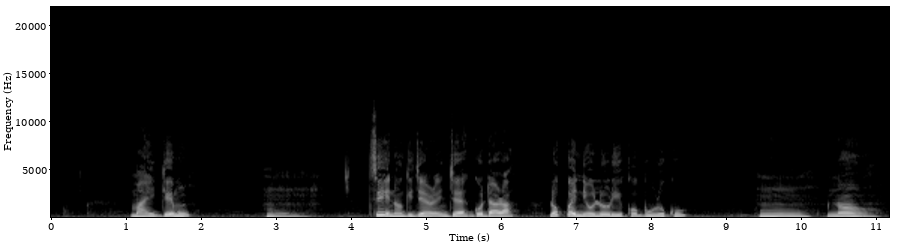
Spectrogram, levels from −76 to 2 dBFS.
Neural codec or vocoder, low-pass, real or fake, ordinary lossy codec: none; 19.8 kHz; real; none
